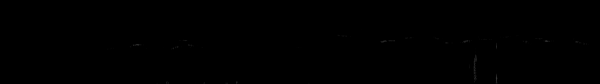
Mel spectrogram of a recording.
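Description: Near silence with faint bird chirping: a chain of high twittering calls starting about a second in and growing busier toward the end. Two faint clicks come just before the five-second mark.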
